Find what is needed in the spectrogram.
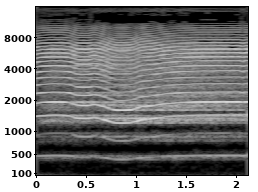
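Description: A wind instrument holding one long note of a melody, the pitch bending down and coming back up about a second in.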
